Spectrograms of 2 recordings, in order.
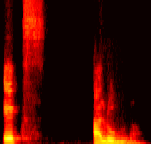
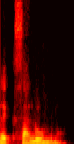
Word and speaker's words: ex alumno: alumno este es incorrecto nadie dice es un ex alumno cuando hablamos decimos es un ex alumno esa la pronunciación entonces x entre vocales forma sílaba con la segunda bien a ver igual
